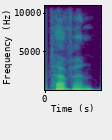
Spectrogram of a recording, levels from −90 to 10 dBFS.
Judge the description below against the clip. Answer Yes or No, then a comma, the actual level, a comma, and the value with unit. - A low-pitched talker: No, medium, 170 Hz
